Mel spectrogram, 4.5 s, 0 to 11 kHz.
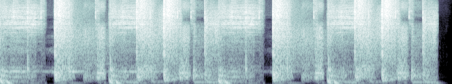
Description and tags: Pop/Hip Hop/Big Beat style drum beat made in FL Studio.
110, Drum-Loop, Big-beat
